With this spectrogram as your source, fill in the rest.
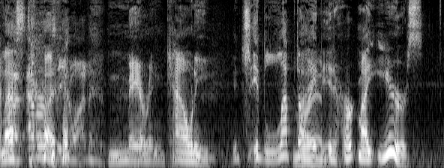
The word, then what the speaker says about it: Marin: sir, excuse me, I think you pronounced that wrong. It's actually Marin County.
